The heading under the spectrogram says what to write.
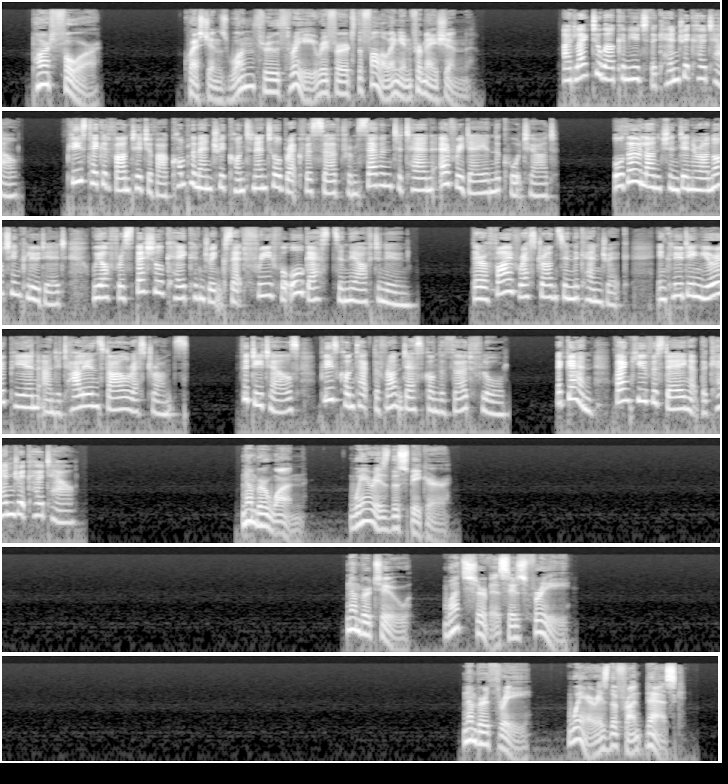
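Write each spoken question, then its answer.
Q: Where is the speaker?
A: At the Kendrick Hotel

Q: What service is free?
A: Continental breakfast (and an afternoon cake and drink set)

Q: Where is the front desk?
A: On the 3rd floor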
